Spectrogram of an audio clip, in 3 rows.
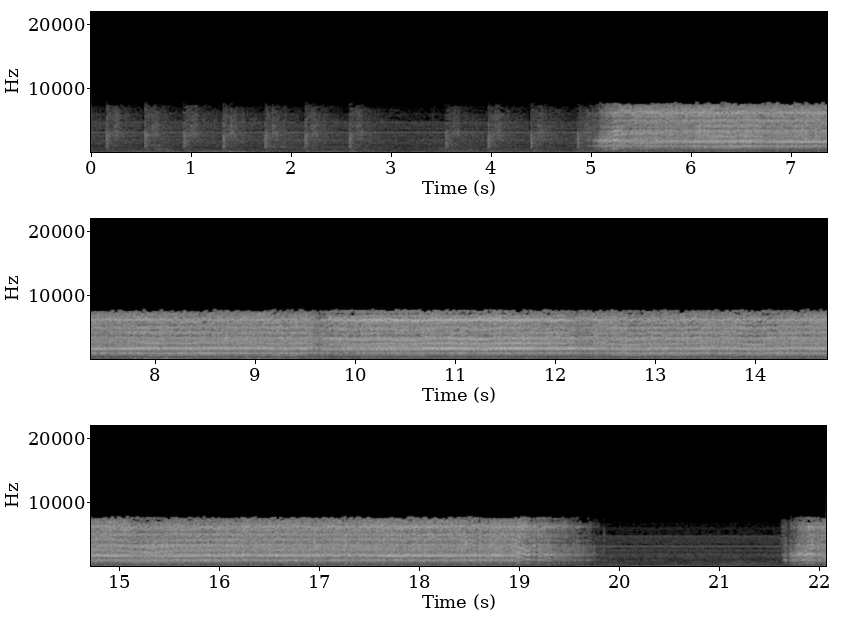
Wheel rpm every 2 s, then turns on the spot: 0, 0, 60, 230, 230, 230, 230, 230, 230, 150, 10.
none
